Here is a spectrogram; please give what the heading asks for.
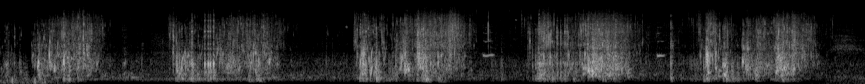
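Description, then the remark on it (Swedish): Water sloshes and slaps against moored boats at the temporary Djurgården ferry terminal in Stockholm, in five regular, rushing surges about a second apart, fairly loud, with no voices. “Den här färjeterminalen som finns här just nu för Djurgårdsfärjorna, den är tillfällig.”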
